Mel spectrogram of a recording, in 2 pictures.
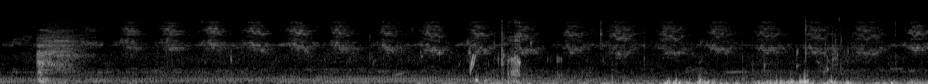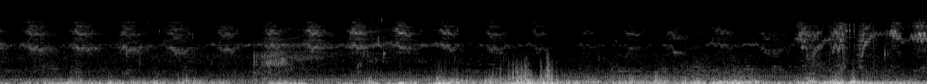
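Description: Spinning reel being cranked on a lure retrieve, giving a steady, even squeak or tick with each turn of the handle, about three a second. A low rumbling noise builds from about a third of the way in and grows louder.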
